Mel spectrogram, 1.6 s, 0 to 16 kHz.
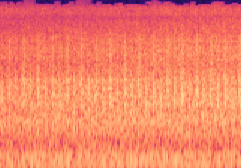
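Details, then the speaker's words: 1986 Jeep CJ7 drilling rig at rough cold idle: a steady, dull, rapid knock under the engine note. First thought to be a lifter, then suspected to be a light rod knock. Unconfirmed. "I'm hearing a little bit of engine noise yeah it sounds like say a lifter what no that's uh sounds like a little rod knock"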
